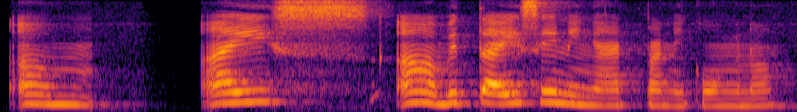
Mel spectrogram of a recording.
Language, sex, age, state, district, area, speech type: Tamil, female, 18-30, Tamil Nadu, Tiruppur, urban, spontaneous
